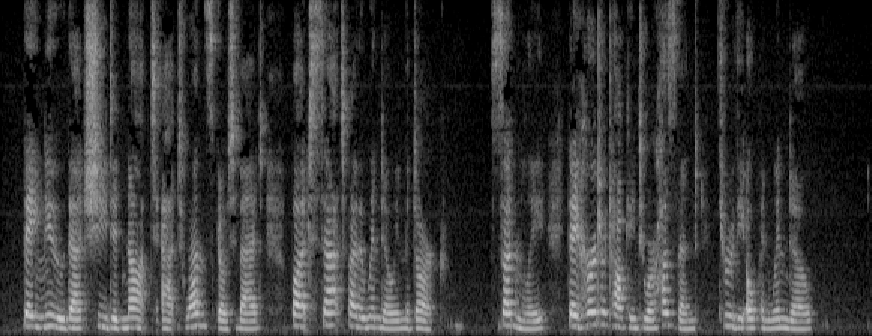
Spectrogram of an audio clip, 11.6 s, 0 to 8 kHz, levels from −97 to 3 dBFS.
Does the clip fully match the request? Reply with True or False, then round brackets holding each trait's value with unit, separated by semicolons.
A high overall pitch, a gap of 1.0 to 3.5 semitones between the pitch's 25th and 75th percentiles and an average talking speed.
False (215 Hz; 4.1 semitones; 160 wpm)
